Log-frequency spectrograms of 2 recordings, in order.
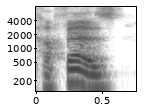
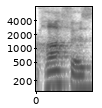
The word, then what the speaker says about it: Hafez: And then kind of pushing the boundaries is Hafez, or Hafiz, depending on how you pronounce it, and even a couple of more authors who push the boundaries even further.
